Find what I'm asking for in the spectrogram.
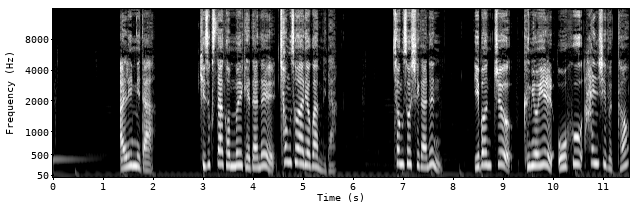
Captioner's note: Korean audio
